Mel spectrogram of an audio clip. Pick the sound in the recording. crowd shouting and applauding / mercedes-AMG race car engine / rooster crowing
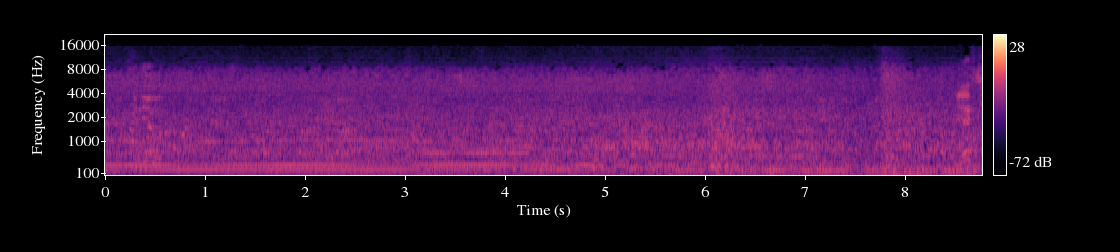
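mercedes-AMG race car engine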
